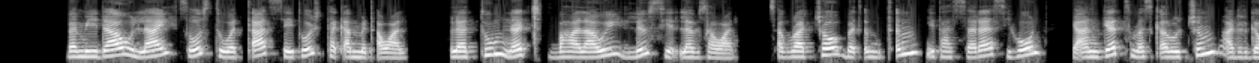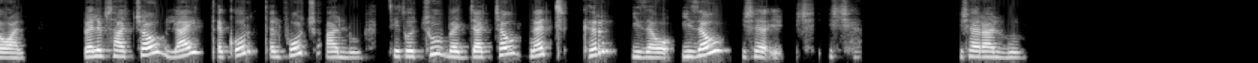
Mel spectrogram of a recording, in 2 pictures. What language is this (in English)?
Amharic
